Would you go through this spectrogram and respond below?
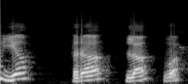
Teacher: अल्प प्राण में आप देखोगे य र ल व ठीक है देखो कम हवा निकलेगी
